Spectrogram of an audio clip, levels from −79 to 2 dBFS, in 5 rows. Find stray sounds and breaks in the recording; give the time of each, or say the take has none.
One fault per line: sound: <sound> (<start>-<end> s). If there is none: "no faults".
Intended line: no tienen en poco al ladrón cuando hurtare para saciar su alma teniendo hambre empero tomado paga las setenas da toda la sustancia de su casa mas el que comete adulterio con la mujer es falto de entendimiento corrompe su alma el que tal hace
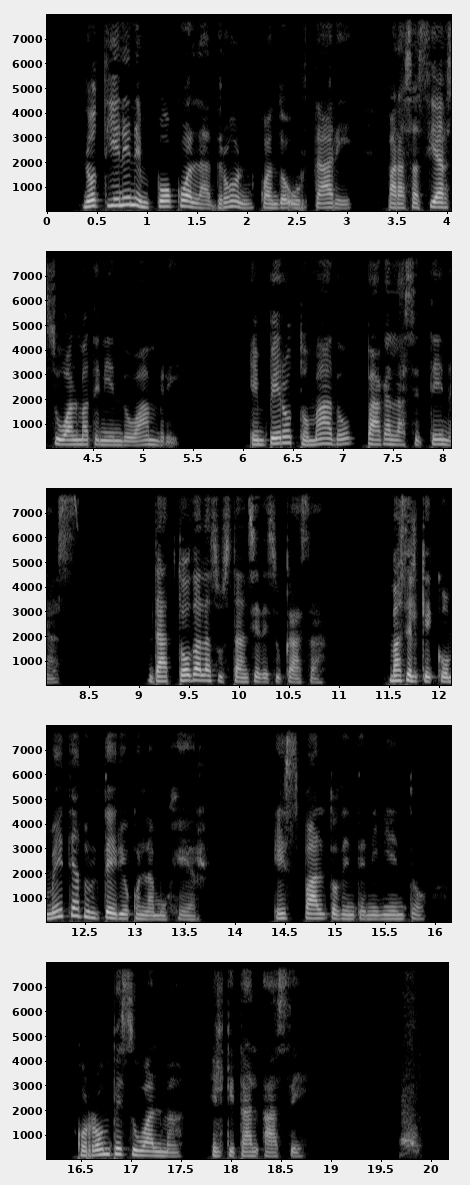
sound: bark (19.7-19.9 s)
